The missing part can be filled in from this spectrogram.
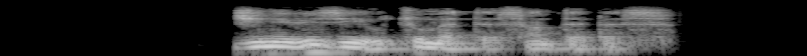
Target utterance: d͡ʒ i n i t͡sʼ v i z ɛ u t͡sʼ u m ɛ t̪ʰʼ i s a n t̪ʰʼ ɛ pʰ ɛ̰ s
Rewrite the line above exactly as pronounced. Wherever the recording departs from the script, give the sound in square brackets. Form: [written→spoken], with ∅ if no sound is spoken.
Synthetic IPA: d͡ʒ i n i [t͡sʼ→∅] v i z [ɛ→i] u t͡sʼ u m ɛ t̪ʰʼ [i→ɛ] s a n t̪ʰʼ ɛ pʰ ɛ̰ s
